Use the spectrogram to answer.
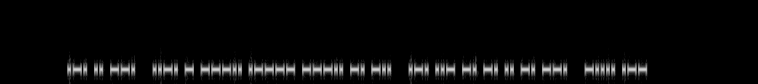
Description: Morse code, heard as a keyed tone, about 66 wpm, spaced as for 55 wpm, 700 Hz. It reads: RIG FT818ND RUNNING 6W
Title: Speed-Racing Common QSO Phrases Encore - 45wpm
